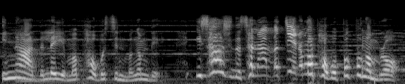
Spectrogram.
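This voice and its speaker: A woman's voice: high voice, big pitch swings, very fast, bright, forceful tone, heavily acted. A woman in a radio play, playing a discontented, ambitious village wife with a nagging, emphatic manner. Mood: exasperated. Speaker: radio drama actress. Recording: music under the voice.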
